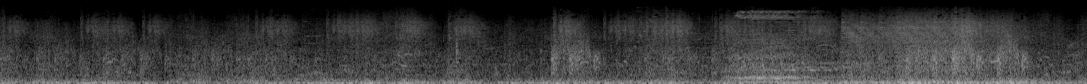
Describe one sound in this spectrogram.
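Game attack effects crash and blast rapidly.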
